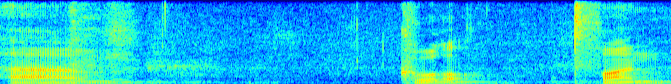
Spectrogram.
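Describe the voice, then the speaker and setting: A man speaks with a very deep, low pitch and ordinary pitch variation. Room echo can be heard. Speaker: crypto researcher. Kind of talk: panel discussion. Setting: stage with audience.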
